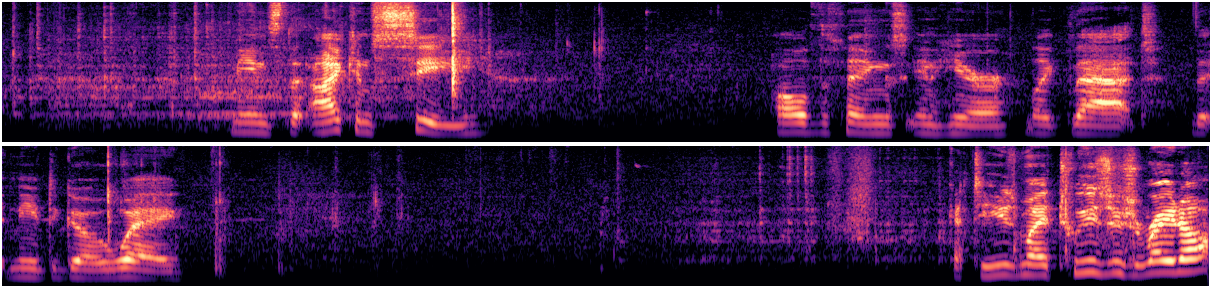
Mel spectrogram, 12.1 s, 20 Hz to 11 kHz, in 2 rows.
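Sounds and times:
woman speaking: 1.2 - 2.5, 3.9 - 7.0, 10.8 - 12.0
canvas rubbing and scraping: 9.4 - 10.9.

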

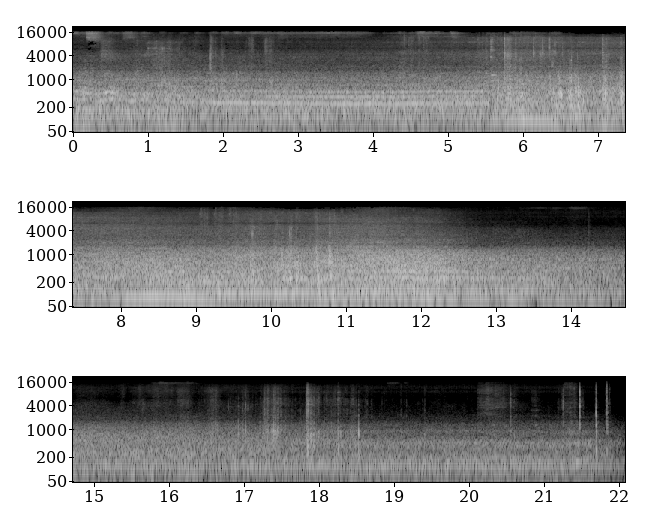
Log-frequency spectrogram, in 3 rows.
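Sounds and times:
truck passing: 0.0 - 21.2
trucks driving: 0.0 - 22.0.

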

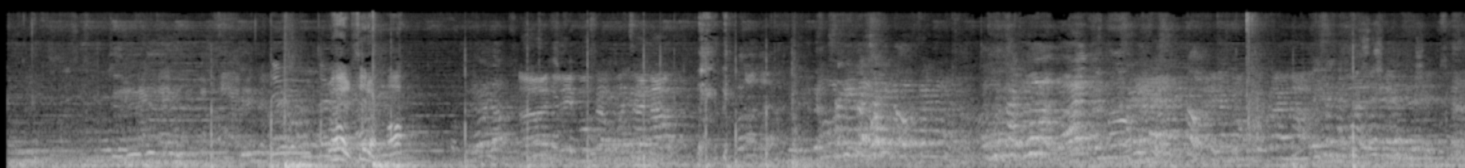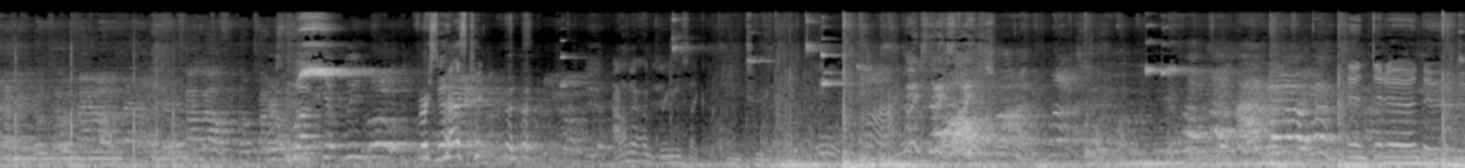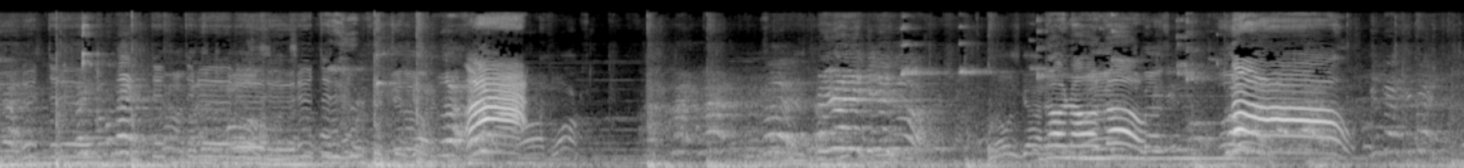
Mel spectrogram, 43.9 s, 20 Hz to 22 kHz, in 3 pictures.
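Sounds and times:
background music: 0.1 - 7.2, 24.0 - 38.5
echoing voices: 0.1 - 17.2, 23.6 - 38.5, 39.6 - 43.9
players calling out: 26.0 - 34.8.

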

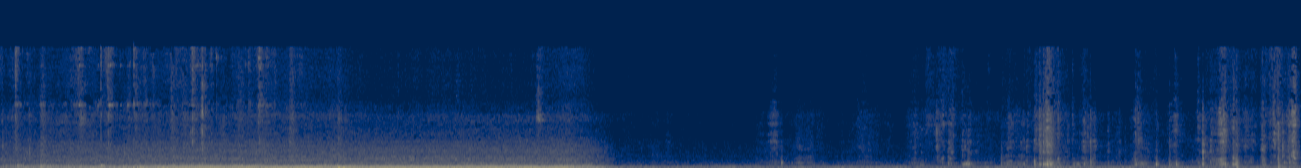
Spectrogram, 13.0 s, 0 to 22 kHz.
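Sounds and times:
elevator hum: 0.0 - 6.3
dull low thumps: 1.3 - 4.8.

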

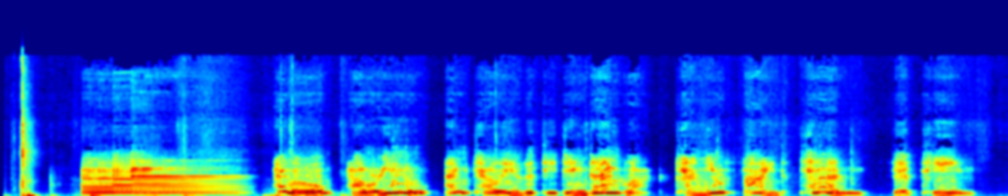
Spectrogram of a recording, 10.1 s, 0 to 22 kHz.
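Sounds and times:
electronic bell chime: 0.8 - 2.6.

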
